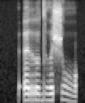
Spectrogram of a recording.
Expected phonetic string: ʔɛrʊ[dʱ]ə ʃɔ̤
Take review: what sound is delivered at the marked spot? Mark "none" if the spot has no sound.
dʱ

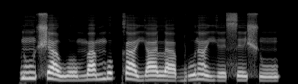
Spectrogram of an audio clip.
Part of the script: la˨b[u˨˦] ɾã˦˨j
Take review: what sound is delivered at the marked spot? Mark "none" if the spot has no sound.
u˨˦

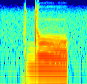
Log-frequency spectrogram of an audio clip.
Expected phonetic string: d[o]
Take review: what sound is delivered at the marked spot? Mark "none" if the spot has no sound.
u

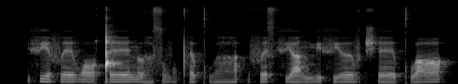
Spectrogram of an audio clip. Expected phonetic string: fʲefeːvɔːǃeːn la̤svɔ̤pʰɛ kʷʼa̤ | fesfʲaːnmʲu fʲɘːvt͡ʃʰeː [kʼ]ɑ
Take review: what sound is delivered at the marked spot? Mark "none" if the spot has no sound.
kʷʼ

